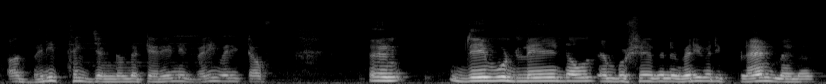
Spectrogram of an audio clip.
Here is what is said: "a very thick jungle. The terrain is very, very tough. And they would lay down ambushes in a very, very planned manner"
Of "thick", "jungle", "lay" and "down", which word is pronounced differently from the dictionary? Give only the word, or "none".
thick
